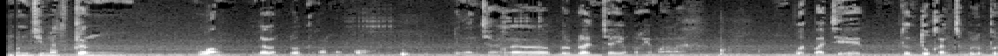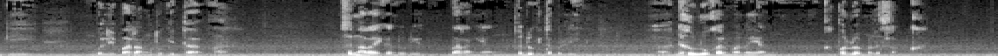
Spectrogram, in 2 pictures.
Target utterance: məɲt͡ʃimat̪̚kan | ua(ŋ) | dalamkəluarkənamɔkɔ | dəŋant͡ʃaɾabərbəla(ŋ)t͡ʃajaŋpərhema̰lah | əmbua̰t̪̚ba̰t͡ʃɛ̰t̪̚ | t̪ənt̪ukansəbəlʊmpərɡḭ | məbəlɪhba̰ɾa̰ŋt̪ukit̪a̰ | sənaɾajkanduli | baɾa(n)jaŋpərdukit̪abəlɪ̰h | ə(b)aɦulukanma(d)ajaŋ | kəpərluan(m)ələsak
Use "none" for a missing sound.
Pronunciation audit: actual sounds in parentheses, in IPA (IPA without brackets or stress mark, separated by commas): ŋ, ɲ, ŋ, d, n, m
